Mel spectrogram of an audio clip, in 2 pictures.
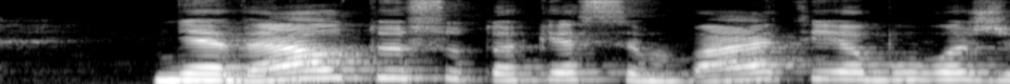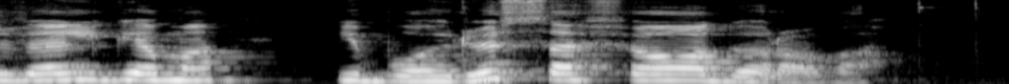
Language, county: Lithuanian, Vilnius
